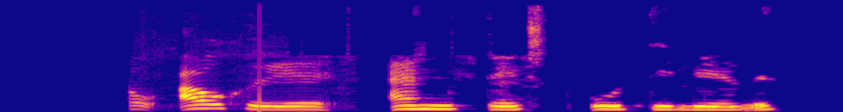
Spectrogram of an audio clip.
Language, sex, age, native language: Icelandic, female, 9, Icelandic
